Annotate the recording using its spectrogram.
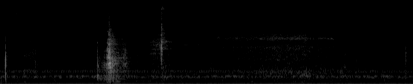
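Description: Faint handling noises of a plastic blister-packed tube of JB Weld Plastic Bonder being picked up and set out: a light click, a short rustle about a second in, then another click.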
